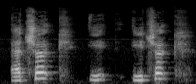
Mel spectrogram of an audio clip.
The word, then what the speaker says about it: Echuk: And then I see Echuk. How do you say your name? It's Echuk, just Echuk. Chuck.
